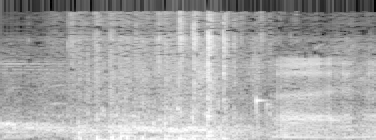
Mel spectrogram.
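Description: Racing pigeons cooing in a loft, soft throaty coos repeating up close over a low murmur, with a person talking nearby.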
